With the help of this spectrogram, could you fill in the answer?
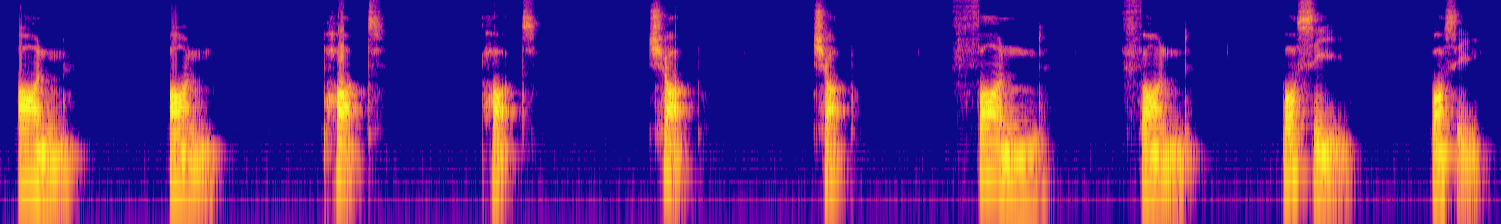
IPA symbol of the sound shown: ɒ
